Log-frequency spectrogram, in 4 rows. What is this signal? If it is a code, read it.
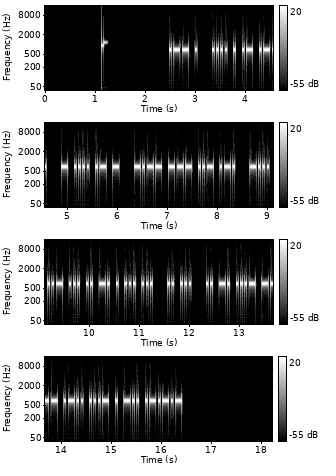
Morse code, heard as a keyed tone, about 28 wpm, 700 Hz. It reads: WE HEAR THAT YOUR BUSINESS IS INVOLVED.
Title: Sentences from Top 1000 Words - Review Part 5 - 28wpm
